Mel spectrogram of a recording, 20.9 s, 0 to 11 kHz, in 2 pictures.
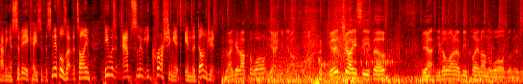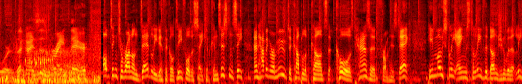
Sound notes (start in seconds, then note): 5.4 chuckles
